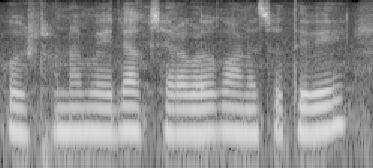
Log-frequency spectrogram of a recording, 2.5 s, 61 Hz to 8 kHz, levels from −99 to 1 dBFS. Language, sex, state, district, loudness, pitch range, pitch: Kannada, female, Karnataka, Bidar, -17 LUFS, 170-180 Hz, 175 Hz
